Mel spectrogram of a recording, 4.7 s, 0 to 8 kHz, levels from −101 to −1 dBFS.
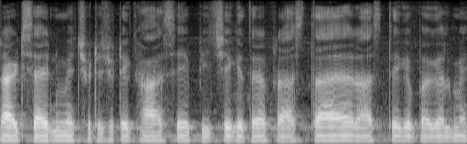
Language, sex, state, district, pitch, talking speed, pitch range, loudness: Hindi, male, Chhattisgarh, Jashpur, 90 Hz, 190 wpm, 85-90 Hz, -21 LUFS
